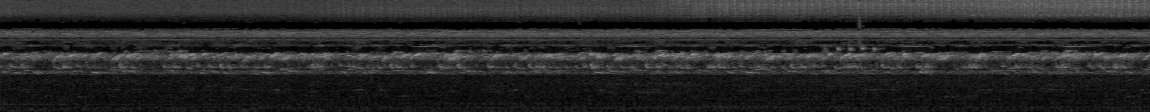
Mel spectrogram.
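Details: Coquíes calling after the rain at sunset in the mountains of Jayuya, Puerto Rico: a dense chorus of overlapping chirping calls fills the middle-high range, over a steady high-pitched insect hiss.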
